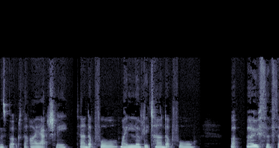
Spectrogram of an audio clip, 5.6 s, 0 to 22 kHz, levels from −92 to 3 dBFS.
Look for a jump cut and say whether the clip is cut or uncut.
cut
